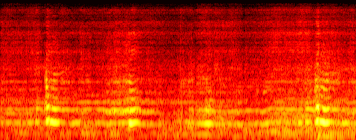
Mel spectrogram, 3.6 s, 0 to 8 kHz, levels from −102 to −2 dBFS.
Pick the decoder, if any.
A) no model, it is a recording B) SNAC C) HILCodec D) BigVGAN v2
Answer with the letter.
B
